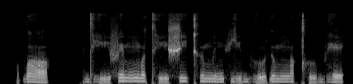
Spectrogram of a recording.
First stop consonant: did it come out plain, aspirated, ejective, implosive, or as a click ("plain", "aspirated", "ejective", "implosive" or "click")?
implosive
